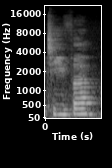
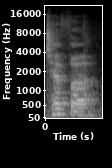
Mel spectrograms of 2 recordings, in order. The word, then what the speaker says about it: Tifa: into this o2 uh fighting goddess tiffa so tifa whatever it's a final fantasy 7 remake tifa statue i'm gonna really try to say tifa but uh if you're someone like me you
